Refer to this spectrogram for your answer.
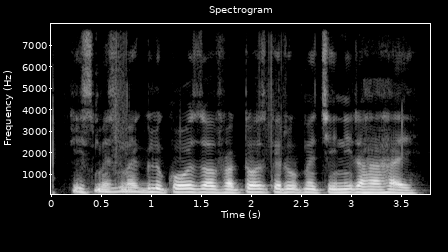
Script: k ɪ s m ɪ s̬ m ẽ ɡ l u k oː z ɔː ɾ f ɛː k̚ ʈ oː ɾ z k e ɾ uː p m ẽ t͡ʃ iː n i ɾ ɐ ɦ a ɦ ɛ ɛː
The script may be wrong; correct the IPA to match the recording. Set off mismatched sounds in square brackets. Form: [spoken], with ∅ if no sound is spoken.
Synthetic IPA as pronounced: k ɪ s m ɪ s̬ m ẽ ɡ l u k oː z ɔː ɾ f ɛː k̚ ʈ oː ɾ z k e ɾ uː p m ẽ t͡ʃ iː n i ɾ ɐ ɦ a ɦ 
